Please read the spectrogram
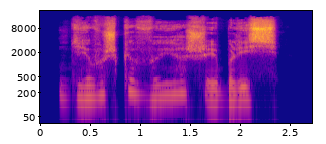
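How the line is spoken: Strange tone. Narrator (Russian): произнесла Нина странным тоном

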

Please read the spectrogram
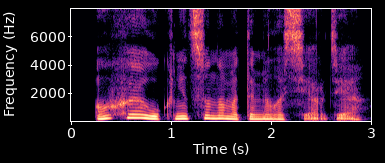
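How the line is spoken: Sudden mutter. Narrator (Russian): внезапно пробормотал Лео

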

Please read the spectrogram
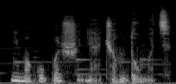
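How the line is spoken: Mumbling. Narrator (Russian): пробормотал Эш

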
